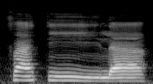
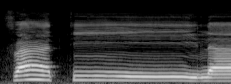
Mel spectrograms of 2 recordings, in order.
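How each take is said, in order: First: The word is said quickly. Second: The word is said slowly. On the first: "Kalau kita sebut laju" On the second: "kita baca perlahan-lahan kan?"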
